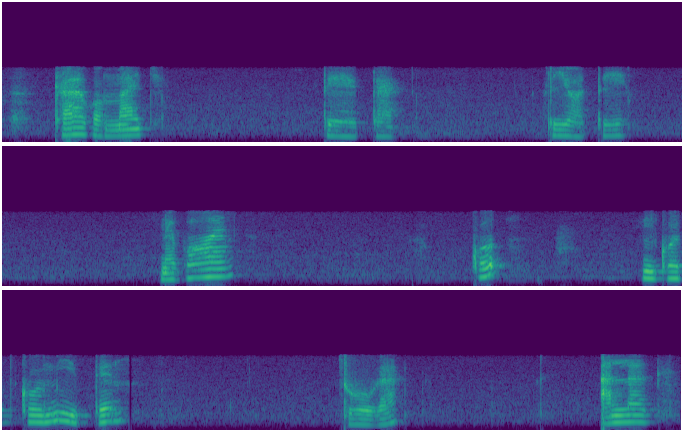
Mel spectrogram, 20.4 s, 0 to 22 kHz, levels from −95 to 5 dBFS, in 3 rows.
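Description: The whole clip runs through a Bluetooth CVSD headset codec, and the damage is plainly audible. The speech sits in a narrow 250 Hz to 3.7 kHz band, which fits a 64 kbps CVSD link. The coder sends a single up-or-down bit per sample with an adapting step, so fast, loud high content outruns the step and smears. Sibilants come out scratchy, and there's a grainy hiss riding under everything.

On top of that there's unconcealed Bluetooth headset packet loss in three spots. From 6.0 to 6.02 s about 15 ms drops out, which sounds like a couple of packets. At 10.91 s a 7.5 ms hole points to a single lost packet. The longest, from 14.88 to 14.92 s, loses 22.5 ms, around three packets' worth. Nothing fills these gaps, so each one cuts off abruptly, and the speech comes back briefly quieter as the CVSD step size recovers.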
